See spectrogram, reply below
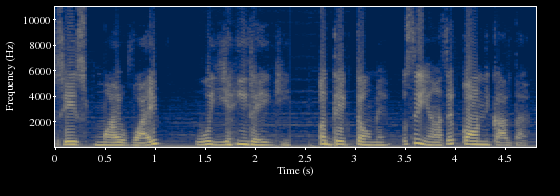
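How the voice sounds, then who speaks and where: A cold, furious young husband, voiced by a woman who barks orders in a forced low voice. The delivery is clipped and harsh, set against a faint music bed. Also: normal speed, close to an everyday voice. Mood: stern. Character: tormented young wife, male role, man.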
